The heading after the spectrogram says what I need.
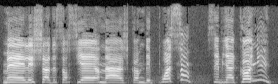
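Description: A woman's voice: high-pitched, animated, a little slow, pushed and bright, voice pushed up, full character voice. A woman voicing a vengeful sea witch who talks in a threatening, imperious way in a storybook reading. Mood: coaxing. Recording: echoey with music and thunder.

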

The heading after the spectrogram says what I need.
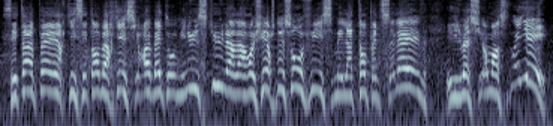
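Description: A man voicing an alarmed onlooker on a stormy shore, calling out in a strained shout. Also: very high voice, lively intonation, normal speed, few pauses, a little hiss or hum, voice pushed up, full character voice.

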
